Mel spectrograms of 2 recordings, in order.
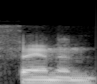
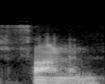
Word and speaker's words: Frantz Fanon: the name Frantz Fanon maybe I've been pronounced Fannin but it's fun yeah so one of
